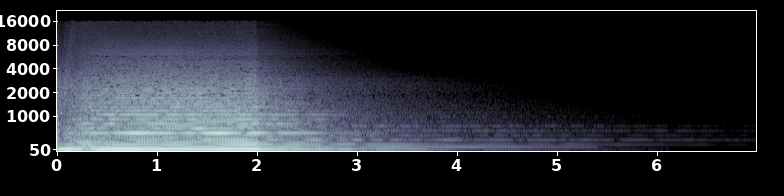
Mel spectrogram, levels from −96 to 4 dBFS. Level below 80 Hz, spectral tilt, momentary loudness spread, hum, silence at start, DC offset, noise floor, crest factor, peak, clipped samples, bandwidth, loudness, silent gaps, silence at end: -18 dBFS; -7.5 dB/octave; 20 LU; none; 0 s; under 0.1%; -82 dBFS; 14 dB; -2 dBFS; under 0.1%; 7.4 kHz; -14 LUFS; none; 3.7 s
